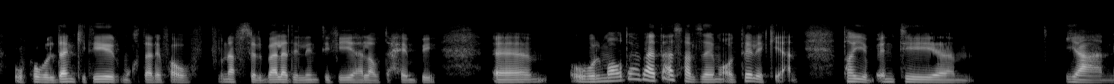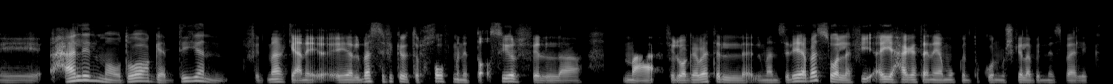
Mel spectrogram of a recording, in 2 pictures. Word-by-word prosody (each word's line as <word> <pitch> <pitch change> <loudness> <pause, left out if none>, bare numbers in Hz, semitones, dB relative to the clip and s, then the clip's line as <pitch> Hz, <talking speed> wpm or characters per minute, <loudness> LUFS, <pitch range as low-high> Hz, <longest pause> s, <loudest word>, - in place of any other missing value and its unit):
وفي - - -7
بُلدان 115 +3 +4
كتير 120 -1 +2
مختلِفة - - -3
وفي 105 +4 -7
نفس 115 -1 -2
البلد 110 +2 +3
اللي 105 0 -5
أنتِ 110 -1 -10
فيها 105 0 -3
لو 100 -2 -1
تحبّي 105 +2 -6 0.6
آمم، 110 +2 +1 0.2
والمواضيع 160 - -1
بقِت 190 -6 +4
أسهل 140 - 0
زي 115 0 -1
ما 115 - -5
قُلت 115 +7 -4
لِك 155 -4 0
يعني. - - -4 0.4
طيب 135 -5 -1
أنتِ 125 0 -5
امم، 105 -5 -2 0.9
يعني 95 -4 -2
هل 190 +6 +6
الموضوع 145 - +1
جديًا 125 - -5 0.2
في - - -14
دماغِك، - - +1
يعني - - +7
إ - - +1
إ - - -7
هي 105 +1 +2
ال 105 - -1
بس 140 +4 0
فكرة 135 -4 -2
الخوف 140 -1 -1
من - - -5
التقصير 140 +7 0
في 125 - -3
ال 95 -1 -4 0.4
مع - - +2
في - - -20
الواجبات 105 +5 +2
ال 100 -4 -3
المنزلية 100 +10 +2
بس 185 +2 +2
والّا 105 -2 +5
في 130 +6 -3
أي 120 +1 +7
حاجة 115 -1 +6
تانية 110 -1 +2
ممكن 105 -1 -10
تكون 105 +1 -11
مشكلة 100 +1 -3
بالنسبة 95 0 -8
لِك؟ 95 0 -14
110 Hz, 155 wpm, -27 LUFS, 100-130 Hz, 0.9 s, يعني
